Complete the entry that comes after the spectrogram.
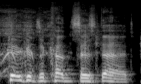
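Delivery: amused. Real, not acted. Laughs while repeating the punchline.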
